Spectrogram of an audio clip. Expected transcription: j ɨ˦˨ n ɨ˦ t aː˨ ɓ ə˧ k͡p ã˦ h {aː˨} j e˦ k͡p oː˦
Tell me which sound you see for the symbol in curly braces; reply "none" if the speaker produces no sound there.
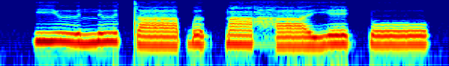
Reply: aː˨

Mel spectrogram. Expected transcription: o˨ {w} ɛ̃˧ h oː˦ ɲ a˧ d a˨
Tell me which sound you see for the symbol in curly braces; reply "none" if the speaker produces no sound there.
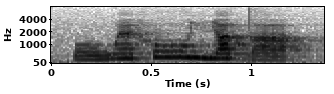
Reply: w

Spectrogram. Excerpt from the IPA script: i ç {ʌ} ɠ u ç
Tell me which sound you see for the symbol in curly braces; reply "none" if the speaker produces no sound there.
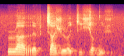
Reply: ʌ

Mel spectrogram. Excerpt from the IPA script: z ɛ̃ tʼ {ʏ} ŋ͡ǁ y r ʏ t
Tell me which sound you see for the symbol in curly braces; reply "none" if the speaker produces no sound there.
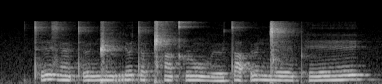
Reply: ʏ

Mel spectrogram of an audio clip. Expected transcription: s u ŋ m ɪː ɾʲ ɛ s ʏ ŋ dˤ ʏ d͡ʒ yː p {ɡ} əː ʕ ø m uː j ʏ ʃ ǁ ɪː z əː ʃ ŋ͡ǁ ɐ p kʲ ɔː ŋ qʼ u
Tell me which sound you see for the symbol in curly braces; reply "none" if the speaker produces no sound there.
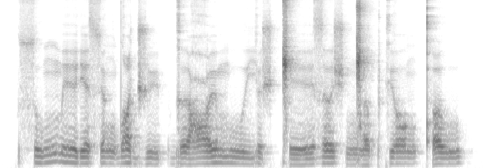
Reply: ɡ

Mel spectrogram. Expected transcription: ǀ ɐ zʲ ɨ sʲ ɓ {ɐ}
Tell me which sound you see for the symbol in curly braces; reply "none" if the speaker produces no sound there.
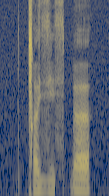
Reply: ɐ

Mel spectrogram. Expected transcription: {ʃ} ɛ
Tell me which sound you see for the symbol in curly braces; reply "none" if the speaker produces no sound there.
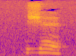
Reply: ʒ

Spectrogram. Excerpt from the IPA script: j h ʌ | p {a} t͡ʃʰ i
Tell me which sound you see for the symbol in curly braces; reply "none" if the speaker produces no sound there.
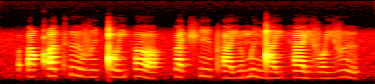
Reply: a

